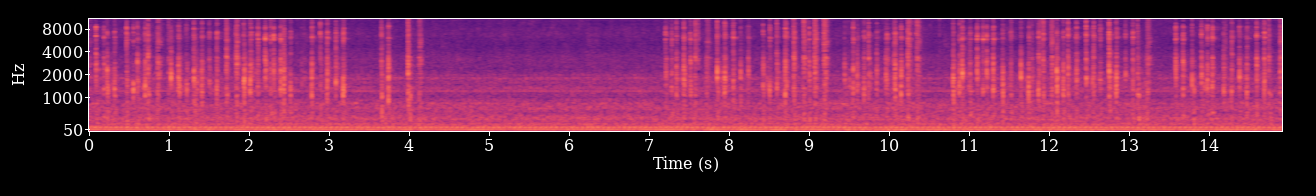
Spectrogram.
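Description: Fingertips and nails type on the keys of a beige plastic 1990s Packard Bell computer keyboard resting on white cloth, producing rapid, bright, short clicks and taps over a steady low hum. The typing runs densely for about four seconds, pauses to near-quiet until around seven seconds, then resumes as quick, crisp key clatter to the end.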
